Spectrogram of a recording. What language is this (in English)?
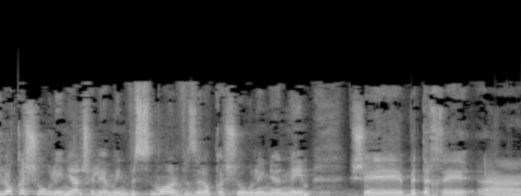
Hebrew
